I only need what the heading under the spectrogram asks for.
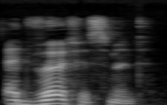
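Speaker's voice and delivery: "advertisement" stressed on the second syllable, ad-VER-tis-ment; British stress on VER. Shown as a demonstration. Host shows co-host the British way, "advertisement" stressed on VER. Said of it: "the British pronunciation of advertisement".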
